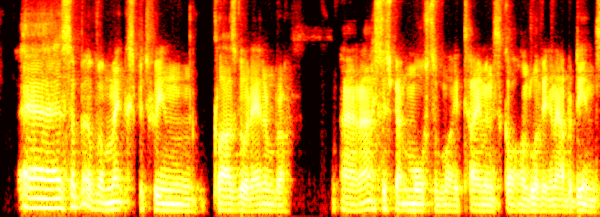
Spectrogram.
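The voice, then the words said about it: Scottish accent. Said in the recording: “you're a Scotsman, as I think probably everyone can tell already from your first couple of words”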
